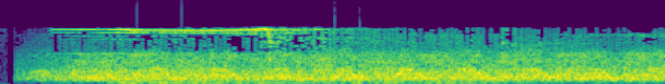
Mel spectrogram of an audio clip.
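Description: A recording of dozens of human heartbeats, played at Christian Boltanski's exhibition at the Grand Palais in Paris during the annual Monumenta show, layered together into a dense, loud, steady rumbling hum, low and thick, with a faint high whine above and no individual beats standing out.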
